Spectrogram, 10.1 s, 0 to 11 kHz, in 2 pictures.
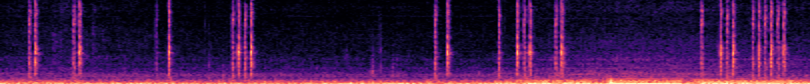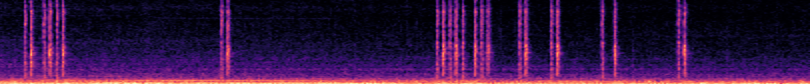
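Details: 2003 Ford Focus ZX3 running with sharp, uneven electrical ticks about two a second, headlights flashing in sync; returns 40–60 miles after a battery disconnect despite three alternators, new battery, cables, fuses, relays: intermittent electrical ticking.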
